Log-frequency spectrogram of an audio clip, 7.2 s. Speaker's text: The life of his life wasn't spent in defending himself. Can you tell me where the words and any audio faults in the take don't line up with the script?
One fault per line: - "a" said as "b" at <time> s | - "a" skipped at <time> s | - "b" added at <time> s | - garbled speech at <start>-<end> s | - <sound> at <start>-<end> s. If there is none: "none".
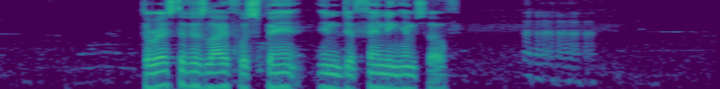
- "life" said as "rest" at 1.6 s
- "wasn't" said as "was" at 2.4 s
- laugh at 5.3-6.1 s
